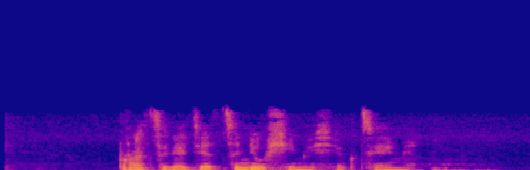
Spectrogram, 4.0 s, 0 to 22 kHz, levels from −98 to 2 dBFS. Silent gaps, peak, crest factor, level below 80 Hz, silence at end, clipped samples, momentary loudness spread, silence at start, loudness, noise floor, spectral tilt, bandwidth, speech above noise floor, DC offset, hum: none; -16 dBFS; 18 dB; -66 dBFS; 0.65 s; under 0.1%; 13 LU; 0.9 s; -32 LUFS; -76 dBFS; -6 dB/octave; 8.4 kHz; 45 dB; under 0.1%; none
